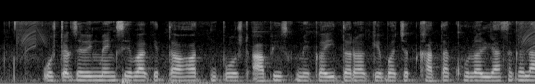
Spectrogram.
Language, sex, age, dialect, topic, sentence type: Bhojpuri, male, <18, Western, banking, statement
